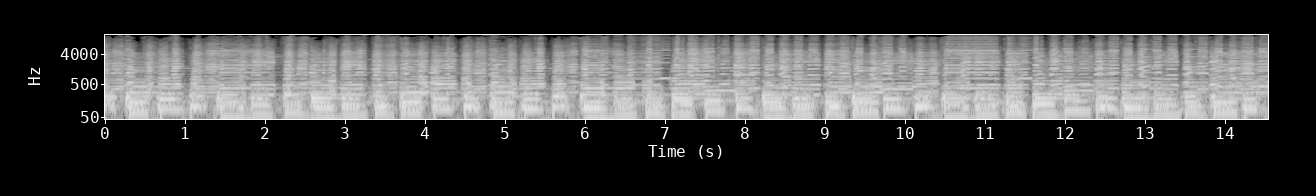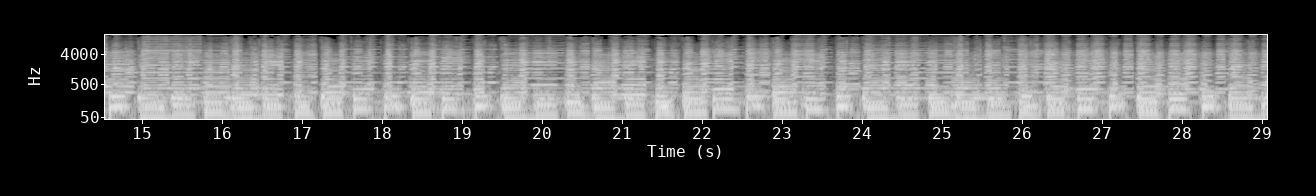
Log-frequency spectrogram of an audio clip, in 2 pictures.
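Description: Chamamé music with the accordion leading the tune over a steady, driving rhythm and bass.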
